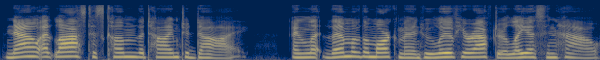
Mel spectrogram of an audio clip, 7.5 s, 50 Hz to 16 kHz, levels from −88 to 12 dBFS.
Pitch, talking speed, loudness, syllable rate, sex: 230 Hz, 175 wpm, -17 LUFS, 3.8 syllables/s, female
